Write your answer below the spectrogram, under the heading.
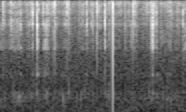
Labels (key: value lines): label: ambient
recorder: HydroMoth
